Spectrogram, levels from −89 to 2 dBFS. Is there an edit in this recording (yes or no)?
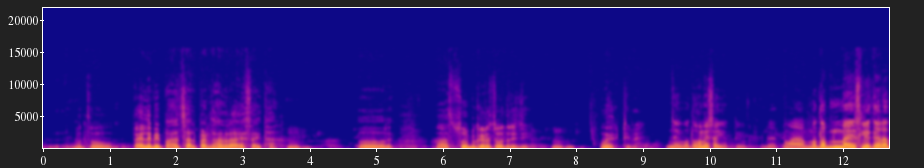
yes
